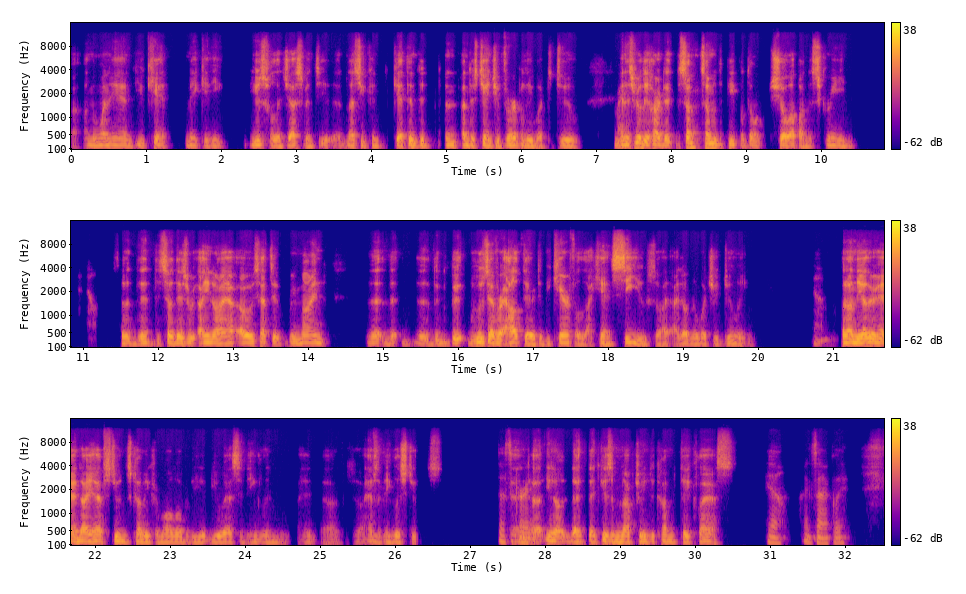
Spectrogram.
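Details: Adult man with progressing Parkinson's disease who reports stuttering a little, losing his words and impaired balance; finding: disfluent speech in Parkinson's disease with word repetitions.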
